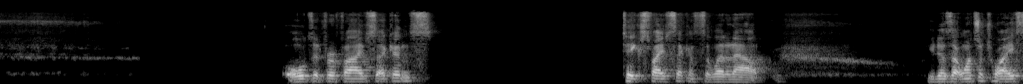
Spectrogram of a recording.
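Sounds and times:
deep inhalation in a breathing exercise: 0:00.0 - 0:01.4, 0:07.7 - 0:09.0
speech: 0:02.8 - 0:04.4, 0:06.2 - 0:08.1, 0:09.3 - 0:10.2.

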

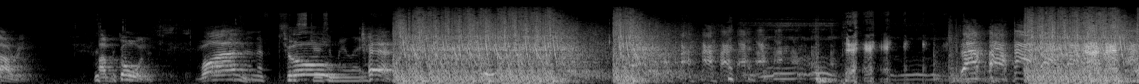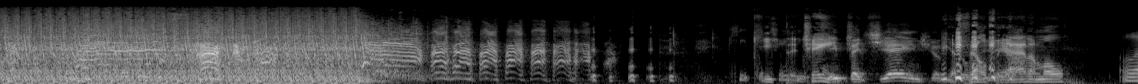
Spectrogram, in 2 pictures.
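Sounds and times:
laughter: 0:01.0 - 0:01.7, 0:06.5 - 0:18.3, 0:20.7 - 0:21.8
speech: 0:01.0 - 0:05.4, 0:07.2 - 0:10.4, 0:18.9 - 0:22.7
machine-gun fire in a Christmas movie scene: 0:03.9 - 0:07.5, 0:09.5 - 0:16.0.

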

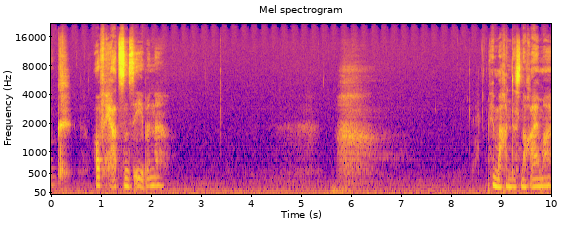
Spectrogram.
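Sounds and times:
speech: 0:00.9 - 0:02.4, 0:08.8 - 0:09.9
deep breath during a guided morning meditation: 0:04.5 - 0:07.0.

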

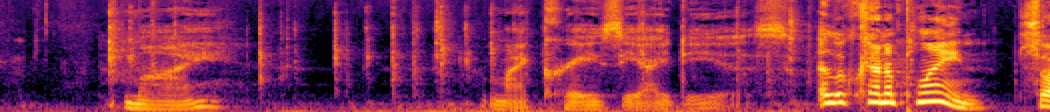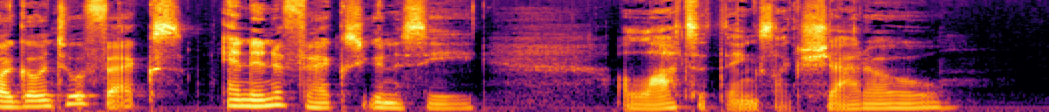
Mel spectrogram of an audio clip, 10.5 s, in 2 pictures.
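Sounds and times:
typing on a computer keyboard into a text box: 0:00.5 - 0:04.8
speech: 0:00.6 - 0:01.2, 0:02.4 - 0:10.1.

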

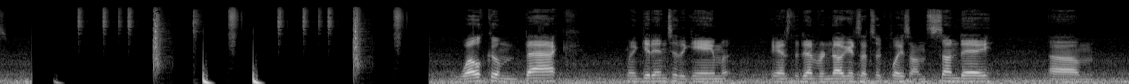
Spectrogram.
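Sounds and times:
car driving on a windy day: 0:04.3 - 0:11.2
strong wind outside a car: 0:04.3 - 0:11.2
speech: 0:04.6 - 0:05.7, 0:06.3 - 0:11.0.

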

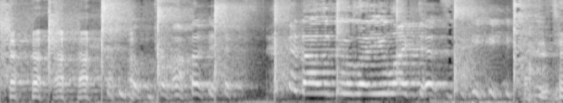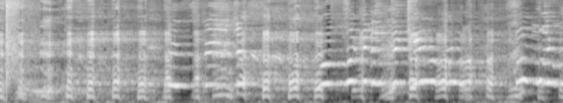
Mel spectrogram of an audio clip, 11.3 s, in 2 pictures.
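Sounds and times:
hand claps: 0:00.0 - 0:06.0
laughter: 0:00.0 - 0:11.2
speech: 0:00.1 - 0:11.2.

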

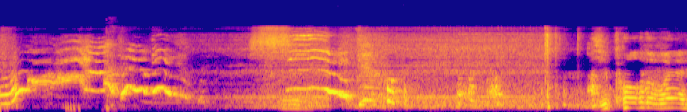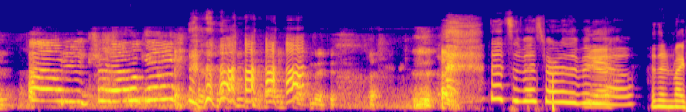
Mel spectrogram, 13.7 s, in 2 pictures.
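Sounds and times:
person screaming: 0:00.1 - 0:02.0, 0:02.8 - 0:03.9
laughter: 0:02.9 - 0:05.1, 0:08.4 - 0:11.8
speech: 0:06.2 - 0:13.7.

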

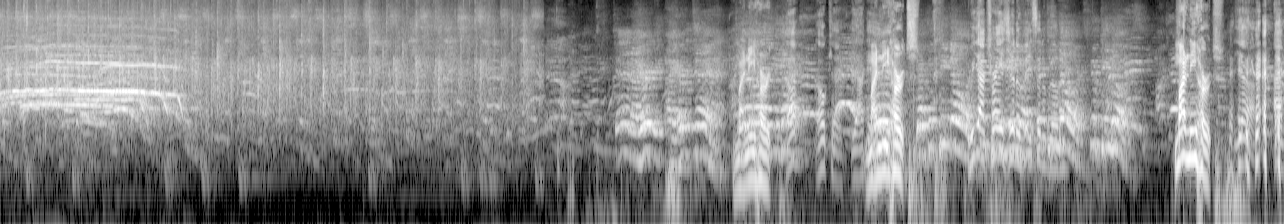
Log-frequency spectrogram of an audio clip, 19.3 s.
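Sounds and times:
audience cheering and whooping: 0:00.0 - 0:03.0
audience applause: 0:00.0 - 0:08.2
speech: 0:11.1 - 0:19.2
laughter: 0:17.9 - 0:19.2.

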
